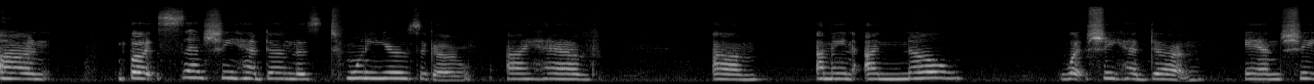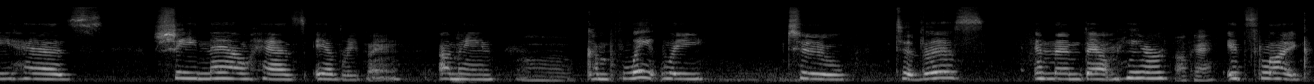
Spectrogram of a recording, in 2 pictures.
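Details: Woman with congenital cerebral palsy who has used a wheelchair since early childhood; dysarthria (cerebral palsy).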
